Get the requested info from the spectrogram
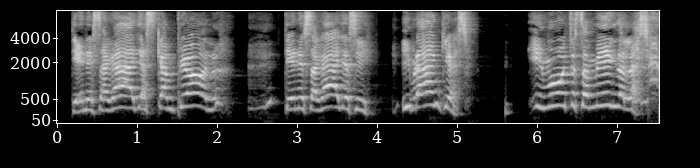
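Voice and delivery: very high-pitched put-on holler. Retelling a movie scene as a balloon rises: imitating Pelusa shouting. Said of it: "y Pelusa grita".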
